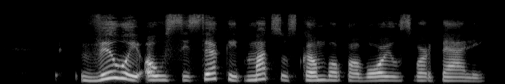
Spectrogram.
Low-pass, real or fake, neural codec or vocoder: 10.8 kHz; fake; codec, 16 kHz in and 24 kHz out, 0.9 kbps, LongCat-Audio-Codec, fine tuned four codebook decoder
